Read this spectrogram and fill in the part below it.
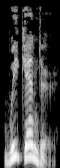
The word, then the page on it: weekender: British English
